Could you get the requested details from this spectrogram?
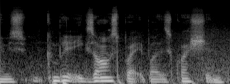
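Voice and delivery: ordinary talk, nothing marked

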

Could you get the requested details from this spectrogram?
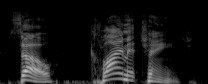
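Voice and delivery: "climate change" said very slowly, each word weighed; slow emphatic announcement. Acted. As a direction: announce the topic gravely and slowly. Slow emphatic topic intro.

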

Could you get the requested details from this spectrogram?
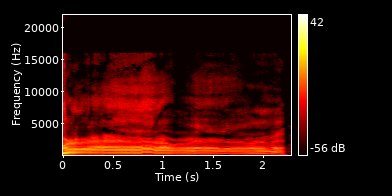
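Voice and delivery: long, high, loud roar; shrieking growl held long; demon roar. Retold or imitated. Preacher imitating the demon's reaction, long loud roar. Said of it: "the demon was just kinda".

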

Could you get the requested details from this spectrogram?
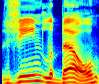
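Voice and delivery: normal talking voice

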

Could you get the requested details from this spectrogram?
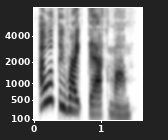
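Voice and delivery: usual speaking voice

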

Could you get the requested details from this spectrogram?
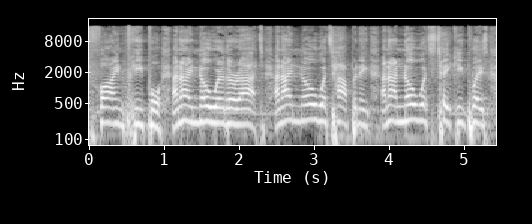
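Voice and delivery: loud, driving declaration in God's voice; preaching as God's voice. Acted. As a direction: proclaim God's promise with full force. Pastor voices God's message.

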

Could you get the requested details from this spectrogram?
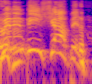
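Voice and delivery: hammed-up comic delivery; comedian impression. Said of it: "Can I do one?".

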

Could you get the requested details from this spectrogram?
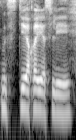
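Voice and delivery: slow, low French-accented "mysteriously". Shown as a demonstration. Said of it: "I'm gonna French accent this so hard".

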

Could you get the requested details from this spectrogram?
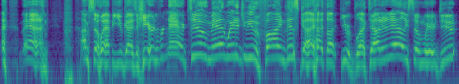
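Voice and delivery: high, loose dude voice, arms wide; surfer dude hug. Acted. Floon calling the pretty lady in for a hug, high dude voice. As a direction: pull her into a goofy grateful hug.

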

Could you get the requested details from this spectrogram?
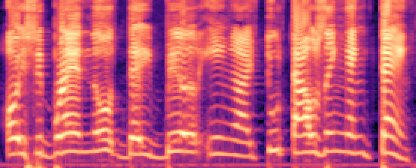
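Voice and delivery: put-on high slow Spanish-accented bellhop. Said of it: "he's a Spanish dude".

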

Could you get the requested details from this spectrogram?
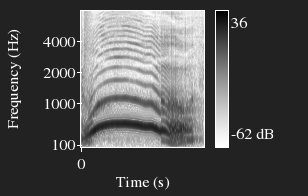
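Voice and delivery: very high, sustained woo; high "woo" cheer. Real, not acted. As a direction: let out a long high-pitched whoop. Cheer for Pride.

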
